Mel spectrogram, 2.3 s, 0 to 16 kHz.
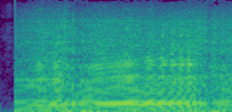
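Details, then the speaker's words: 2018 KTM XCF 350 dirt bike test ride after replacing a cracked fuel filter: single cylinder pulls cleanly under throttle, revs rising steadily with no bogging or sputtering, even in fifth gear. "definitely has more power I can tell you that right away I can definitely tell it has more power it doesn't bog it doesn't sputter"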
